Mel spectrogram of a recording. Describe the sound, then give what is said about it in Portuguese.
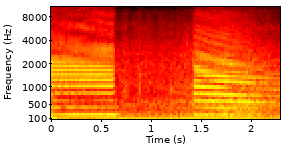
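Two loud, brassy blasts from a truck air horn, the first about half a second long, then a short pause before a second longer blast, with steady engine rumble underneath. “Até a buzina.”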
